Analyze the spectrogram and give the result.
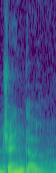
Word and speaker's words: Django: So we'd pronounce that Django. – Yep.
